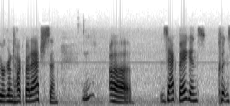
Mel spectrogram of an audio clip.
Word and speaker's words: Atchison: And I told him, I said, it's Atchison. It's don't look at how it's spelled. Just listen to how it's pronounced.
